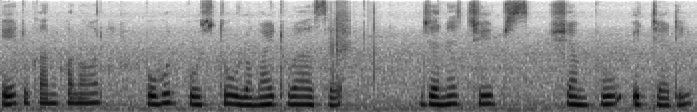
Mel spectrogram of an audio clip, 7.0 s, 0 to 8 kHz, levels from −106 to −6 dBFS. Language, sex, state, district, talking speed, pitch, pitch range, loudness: Assamese, female, Assam, Kamrup Metropolitan, 95 wpm, 215 Hz, 205-225 Hz, -16 LUFS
